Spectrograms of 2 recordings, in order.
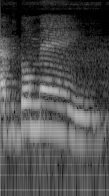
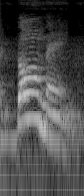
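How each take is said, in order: First: The stress is on the last syllable. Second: The stress is on the second syllable. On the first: The speaker calls it wrong. "Senão ficaria abdômen" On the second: The speaker calls it right. "é abdômen"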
